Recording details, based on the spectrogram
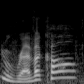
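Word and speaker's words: Revachol: logs at his feet he pronounces with a hard K unlike other people yeah I caught the same thing question said revical I like to pronounce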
